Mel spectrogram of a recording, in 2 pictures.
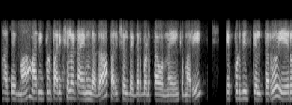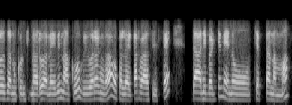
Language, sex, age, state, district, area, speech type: Telugu, female, 60+, Telangana, Ranga Reddy, rural, conversation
